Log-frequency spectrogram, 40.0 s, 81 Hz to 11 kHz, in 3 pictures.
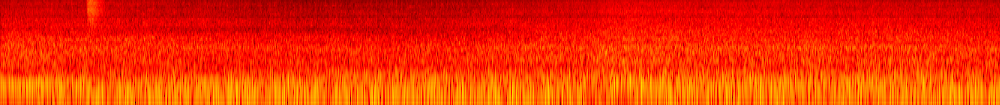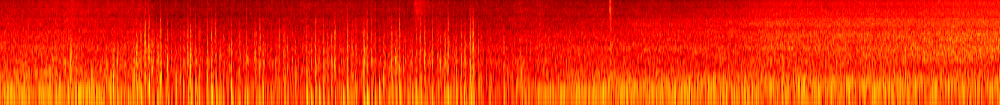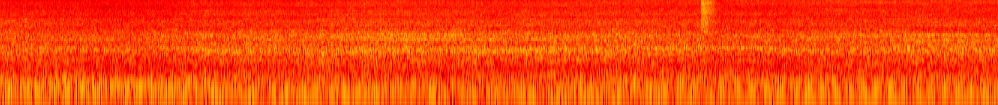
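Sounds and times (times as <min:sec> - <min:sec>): diesel engine idling: 0:00.0 - 0:39.9
loud irregular noise: 0:00.0 - 0:39.9.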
